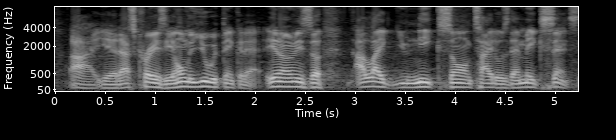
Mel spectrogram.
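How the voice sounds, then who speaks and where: Recorded very cleanly against a silent background, a man with a New York accent speaks at a fairly low pitch with ordinary pitch variation. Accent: New York hip hop. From Brooklyn, New York. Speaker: rapper. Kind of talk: live interview on stage. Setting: store stage with audience.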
